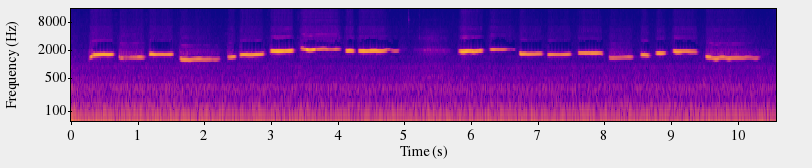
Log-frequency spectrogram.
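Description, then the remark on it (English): A person whistles a movie theme tune, a steady sequence of clear sustained notes with short breaths between phrases, no talking throughout. “that latter one was not, because that is, and I think this will decide the case, that is the theme from the movie Babe”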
